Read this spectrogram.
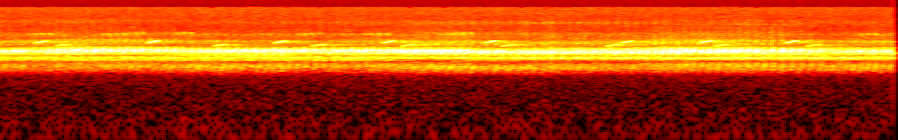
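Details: A frog chorus forms a continuous, reedy drone of overlapping trills, with brief upswept chirps scattered above it several times a second and no other clear sounds.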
